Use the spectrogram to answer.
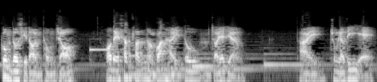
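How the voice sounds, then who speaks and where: In an audio drama monologue framed as a voice message, a man with a Hong Kong Cantonese accent plays a wistful former lover. Casual and nostalgic, he guides the listener like a tour guide, mixing English words into his patter in a low, everyday voice at moderate pace. The sound is roomy and slightly distant, with music behind.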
